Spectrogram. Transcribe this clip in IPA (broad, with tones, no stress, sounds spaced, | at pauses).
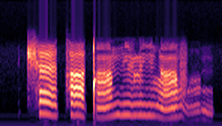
t͡ʃʰ æ˥˧ tʰ a˥˧ ǃ ã˧˥ n ĩ˥ ɭ ĩ˥ l ã˧˥ v ɤ˩˧˩ ŋ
